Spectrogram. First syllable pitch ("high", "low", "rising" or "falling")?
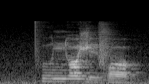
high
